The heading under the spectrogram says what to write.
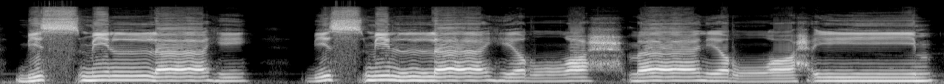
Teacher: Yaitu adanya lafzul jalalah. Panjangnya lafal Allah yaitu dua harakat. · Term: mad thabi'i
